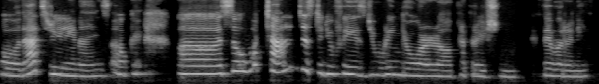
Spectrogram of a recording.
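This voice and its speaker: A woman's voice: on the high side, lively intonation, measured pace, rough recording. Encouraging woman hosting a campus interview. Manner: encouraging, repeats warm praise between questions. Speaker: interview host. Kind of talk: scripted interview questions.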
